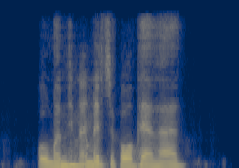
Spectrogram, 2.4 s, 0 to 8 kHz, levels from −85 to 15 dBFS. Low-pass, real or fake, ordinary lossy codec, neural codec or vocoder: 7.2 kHz; fake; AAC, 48 kbps; codec, 16 kHz, 0.5 kbps, FreqCodec, larger model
